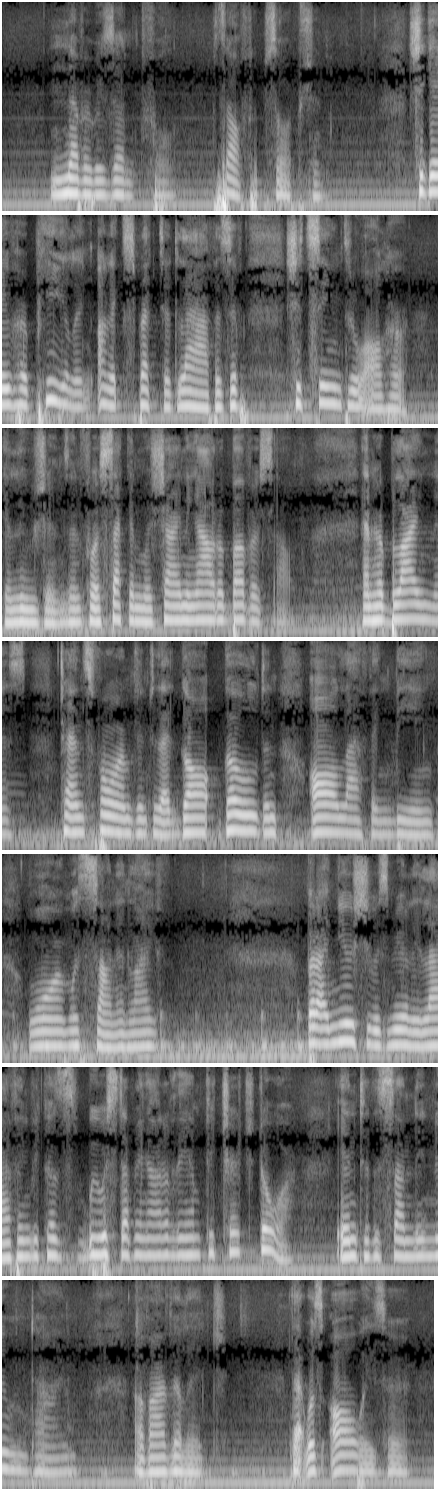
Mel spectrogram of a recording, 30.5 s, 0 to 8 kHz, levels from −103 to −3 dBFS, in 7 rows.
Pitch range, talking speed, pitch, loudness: 135-180 Hz, 140 wpm, 160 Hz, -23 LUFS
